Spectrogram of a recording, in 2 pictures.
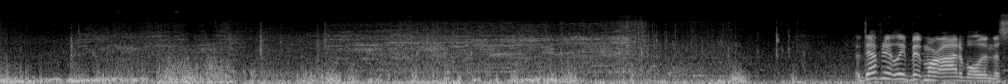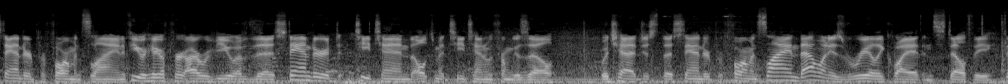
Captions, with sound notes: (wind gushing) (electric motor whining) Definitely a bit more audible than the Standard Performance Line. If you were here for our review of the Standard T10, the Ultimate T10 from Gazelle, which had just the Standard Performance Line, that one is really quiet and stealthy.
